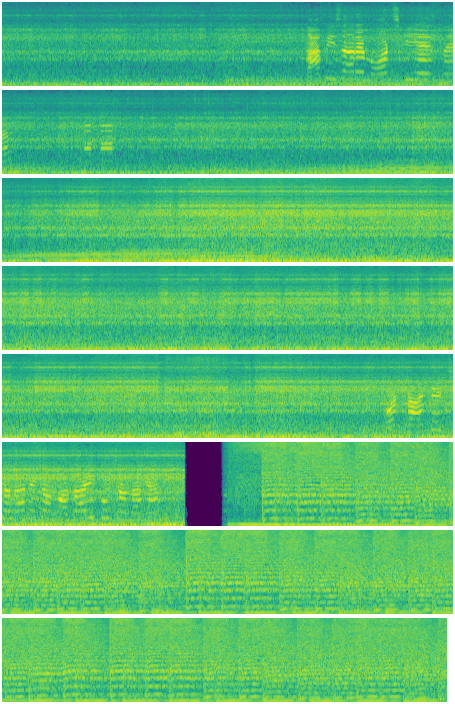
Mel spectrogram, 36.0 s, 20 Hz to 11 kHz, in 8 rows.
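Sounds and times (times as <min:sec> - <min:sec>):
motorcycle engine accelerating: 0:00.0 - 0:36.0.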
